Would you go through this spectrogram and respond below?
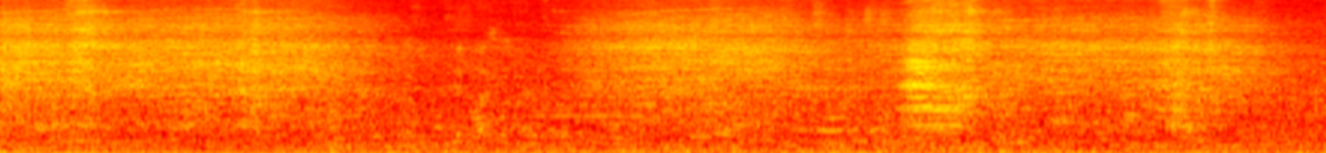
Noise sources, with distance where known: chainsaw; person or small group talking, far

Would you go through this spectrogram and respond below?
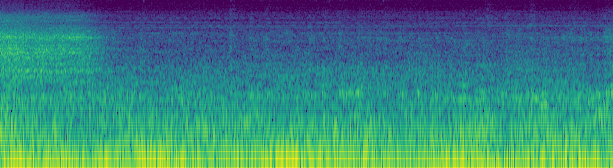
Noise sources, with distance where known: background noise

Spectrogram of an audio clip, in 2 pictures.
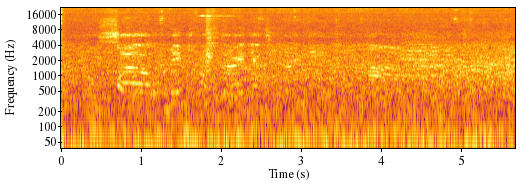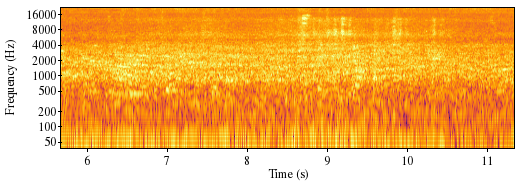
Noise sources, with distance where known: unidentified human voice, far

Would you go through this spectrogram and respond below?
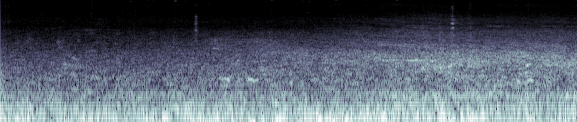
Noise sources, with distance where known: person or small group talking, far

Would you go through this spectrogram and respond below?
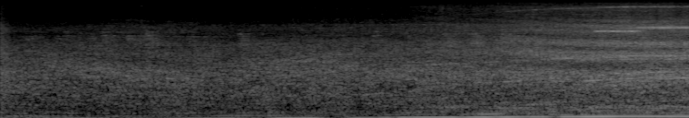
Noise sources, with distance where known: large-sounding engine, near

